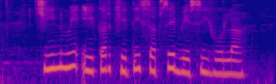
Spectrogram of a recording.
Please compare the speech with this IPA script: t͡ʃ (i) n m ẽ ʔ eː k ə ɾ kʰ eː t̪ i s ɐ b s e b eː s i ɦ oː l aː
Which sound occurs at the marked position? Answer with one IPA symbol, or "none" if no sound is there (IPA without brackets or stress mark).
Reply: iː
